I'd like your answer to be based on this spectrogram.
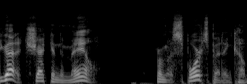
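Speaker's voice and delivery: excited news announcer voice, swooping pitch. Retelling how a wife announced a check in the mail: imitating wife's excited voice. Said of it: "my wife got all excited".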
